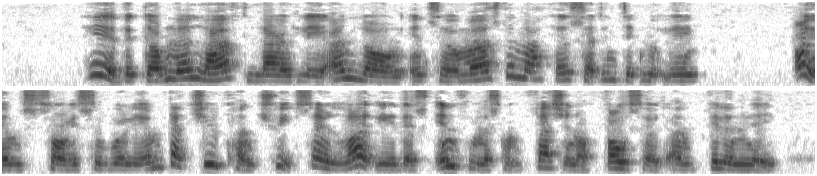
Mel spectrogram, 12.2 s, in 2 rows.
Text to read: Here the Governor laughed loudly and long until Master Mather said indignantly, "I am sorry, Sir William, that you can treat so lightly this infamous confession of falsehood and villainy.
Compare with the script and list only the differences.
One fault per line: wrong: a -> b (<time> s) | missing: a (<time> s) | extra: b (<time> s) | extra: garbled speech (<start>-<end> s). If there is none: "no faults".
no faults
